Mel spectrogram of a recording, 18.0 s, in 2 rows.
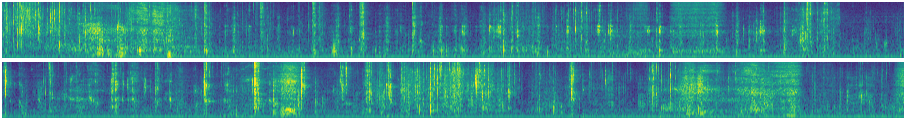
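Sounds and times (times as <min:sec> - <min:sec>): paper wrapper crinkling: 0:00.0 - 0:03.2, 0:05.0 - 0:06.0, 0:12.3 - 0:18.0.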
